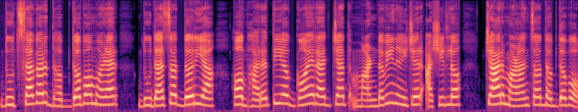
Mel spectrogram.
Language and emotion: Goan Konkani, neutral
